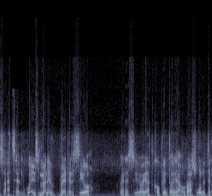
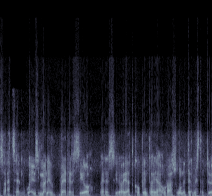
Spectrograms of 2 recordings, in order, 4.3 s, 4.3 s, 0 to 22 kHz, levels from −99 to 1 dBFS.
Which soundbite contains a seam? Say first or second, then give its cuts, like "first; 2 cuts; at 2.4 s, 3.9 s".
second; 1 cut; at 1.9 s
